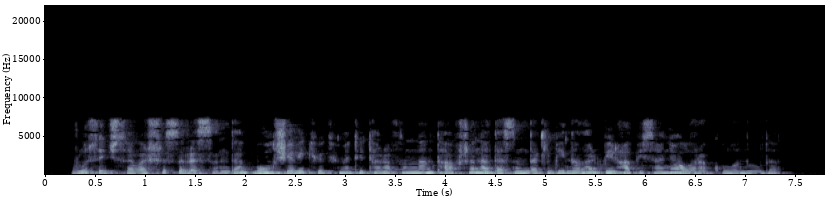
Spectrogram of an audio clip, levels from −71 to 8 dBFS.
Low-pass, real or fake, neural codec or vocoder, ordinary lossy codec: 7.2 kHz; real; none; AAC, 48 kbps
